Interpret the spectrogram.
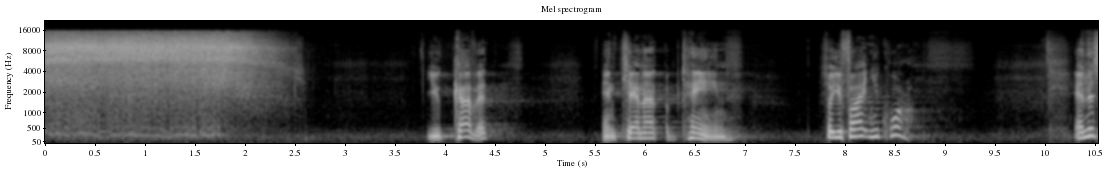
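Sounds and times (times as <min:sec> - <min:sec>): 
steam hissing from boiling water: 0:00.0 - 0:02.6
speech: 0:03.8 - 0:04.6, 0:05.6 - 0:07.0, 0:07.8 - 0:08.8, 0:10.3 - 0:10.5.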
